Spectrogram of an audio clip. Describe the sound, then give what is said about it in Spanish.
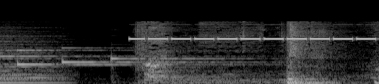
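An alarm clock going off: rapid, high-pitched electronic beeps repeat in a steady, insistent rhythm, loud and unbroken, following a short chiming tune. “Son las 6 de la mañana y de un manotazo apagas el despertador, cuyo sonidito irritante y en aumento te impide seguir en la plácidez del sueño.”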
